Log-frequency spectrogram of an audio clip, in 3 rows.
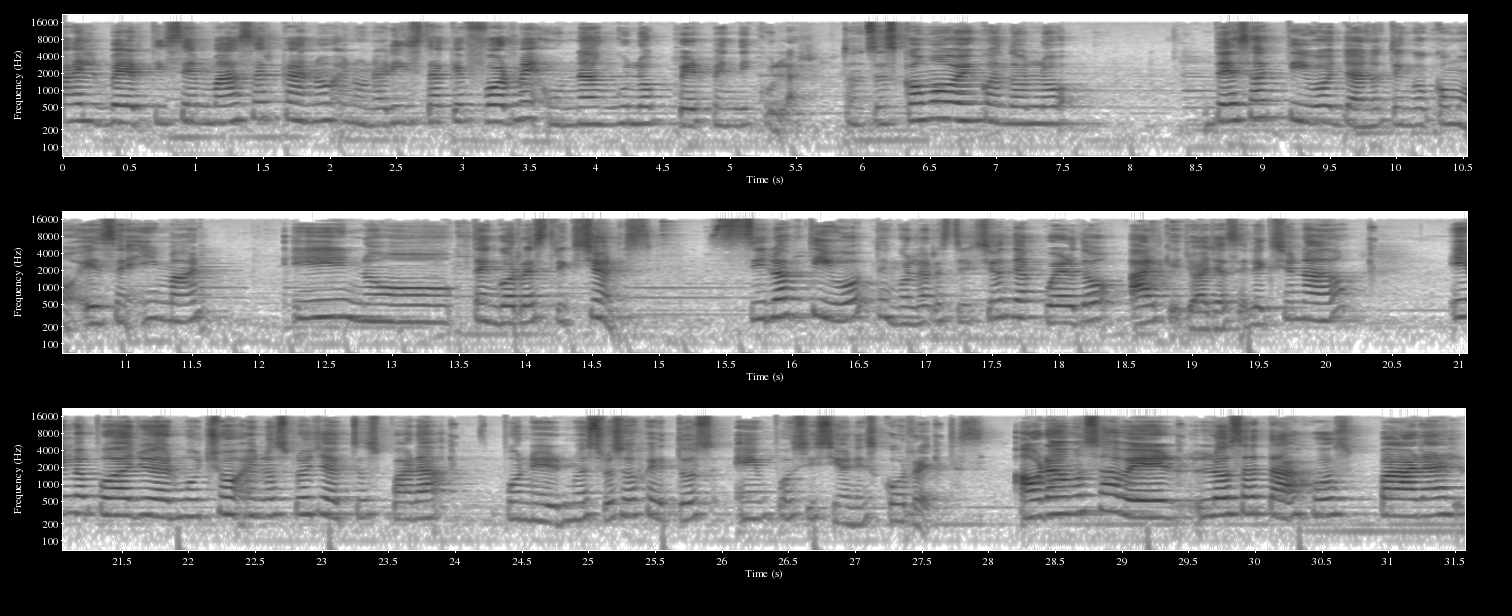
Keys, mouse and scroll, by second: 8.8 click, 9.8 click, 18.7 click.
